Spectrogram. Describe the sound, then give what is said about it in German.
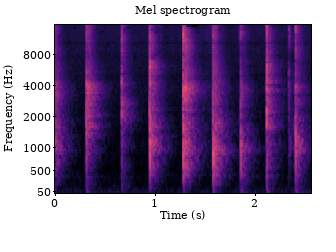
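About eight sharp hand claps in a steady, fairly quick rhythm, crisp, like one person applauding alone, with no talking. “Applaus, Applaus.”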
